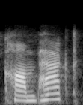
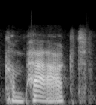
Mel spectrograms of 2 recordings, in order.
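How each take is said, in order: First: Compact with stress on COM, rising; noun stress. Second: Compact with stress on -PACT, falling; verb stress. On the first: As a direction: stress the first syllable of compact. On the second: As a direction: stress the second syllable of compact. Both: Shown as a demonstration. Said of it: "homographs list".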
